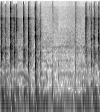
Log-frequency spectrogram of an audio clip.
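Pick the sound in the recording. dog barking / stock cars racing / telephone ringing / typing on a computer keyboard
typing on a computer keyboard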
